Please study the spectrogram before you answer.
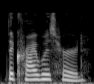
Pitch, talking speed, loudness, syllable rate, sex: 210 Hz, 255 wpm, -18 LUFS, 5.6 syllables/s, female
